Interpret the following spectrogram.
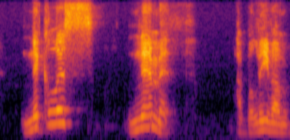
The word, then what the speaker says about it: Nemeth: Number 4, Nicholas Nemeth. I believe I'm pronouncing that correctly. It's Nemeth.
